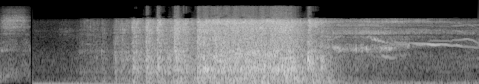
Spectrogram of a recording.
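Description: Window roller shutter (Rolladen) being let down, its slats rattling in a rapid, continuous clatter. It builds, is loudest about a second in, then eases.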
